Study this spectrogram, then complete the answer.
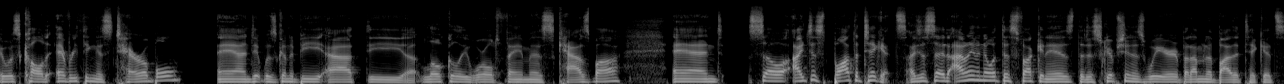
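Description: On a very clean recording with a silent background and a dry, close sound with no echo, a man in an ordinary speaking voice talks at a medium pitch and a fairly quick pace, with ordinary pitch variation and very even loudness. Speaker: podcast host. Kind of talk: casual chat.

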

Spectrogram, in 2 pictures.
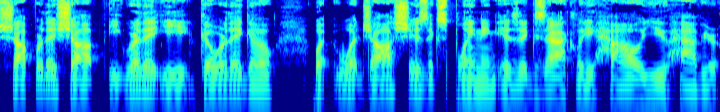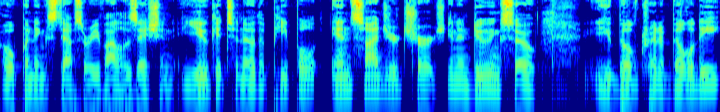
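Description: On a very clean recording with a silent background, a man speaks at a moderate pace at a medium pitch with ordinary pitch variation, an unremarkable speaking voice. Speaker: podcast host. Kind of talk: interview.

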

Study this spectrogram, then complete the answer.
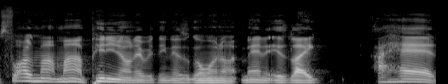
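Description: At a moderate pace, a man with an American accent speaks in a very clean recording with a silent background. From Bronx, New York, Jamaican family. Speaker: panelist. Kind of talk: panel discussion.

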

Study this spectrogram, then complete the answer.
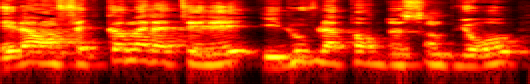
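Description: A man talks fairly briskly, his intonation lively, while music plays behind him. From western France, Deux-Sèvres. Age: 30s. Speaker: entrepreneur. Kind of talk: casual interview.

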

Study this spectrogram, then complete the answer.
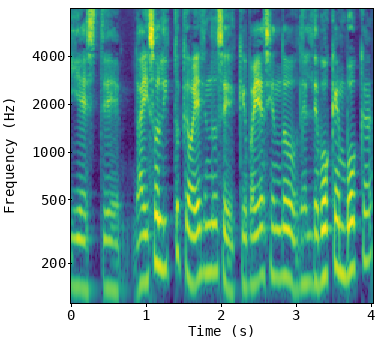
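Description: Speaking fairly quickly with a Mexican accent, a man uses a fairly high pitch with ordinary variation. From Mexico, Veracruz. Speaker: podcast host. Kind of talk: casual chat. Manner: halting.

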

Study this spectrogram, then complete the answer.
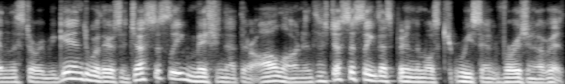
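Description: A medium-pitched man with an American accent and lively intonation. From New York. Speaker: podcast co-host. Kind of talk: casual chat.

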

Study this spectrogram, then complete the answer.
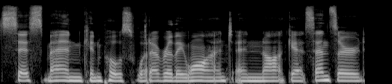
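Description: In an ordinary speaking voice, a woman with a fairly low pitch talks at a moderate pace, the sound dry and close with no echo on a very clean recording with a silent background. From Canada, Surrey BC. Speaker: podcast co-host. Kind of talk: casual chat.

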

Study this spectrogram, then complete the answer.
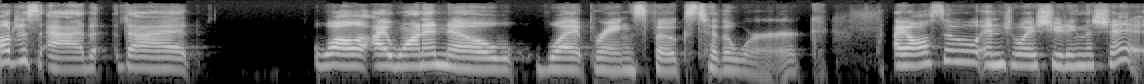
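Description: Against a quiet background, a woman speaks very slowly in a high, bright, sharp voice. Her intonation is lively. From South Florida. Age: 20s. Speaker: podcast co-host. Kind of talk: casual chat. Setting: video call.

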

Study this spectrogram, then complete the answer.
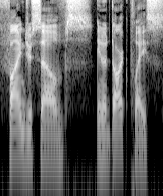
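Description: In a normal speaking voice with a medium pitch, a man speaks at a fairly slow pace on a very clean recording with a silent background. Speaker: dungeon master and podcast host. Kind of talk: tabletop roleplaying game session, casual chat. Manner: casual, conversational, joking.

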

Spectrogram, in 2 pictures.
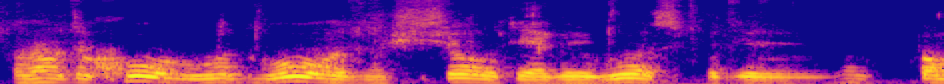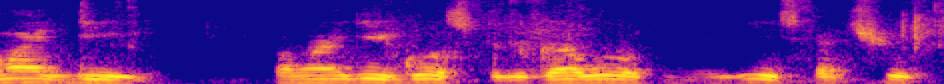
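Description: Intonation that stays fairly level, with noticeable noise behind it. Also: man, medium pitch for a man. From Moscow. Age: 40s. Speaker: homeless man. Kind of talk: interview.

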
